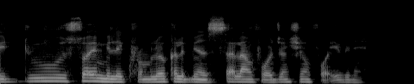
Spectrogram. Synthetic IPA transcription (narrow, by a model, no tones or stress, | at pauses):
idusɔmilikfɹɔ̃mlokalbĩlssɛ̰lãnfɔd͡ʒʌ̃ŋkʃɔ̃nfɔ̰ʔivinĩn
